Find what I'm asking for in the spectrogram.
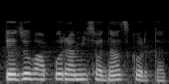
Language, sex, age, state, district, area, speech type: Goan Konkani, female, 30-45, Goa, Salcete, urban, spontaneous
